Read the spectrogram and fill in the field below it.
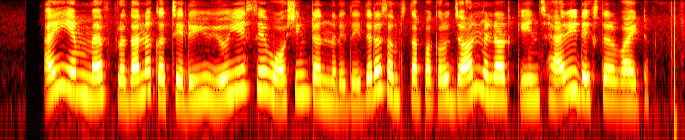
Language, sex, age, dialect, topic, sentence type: Kannada, female, 18-24, Mysore Kannada, banking, statement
